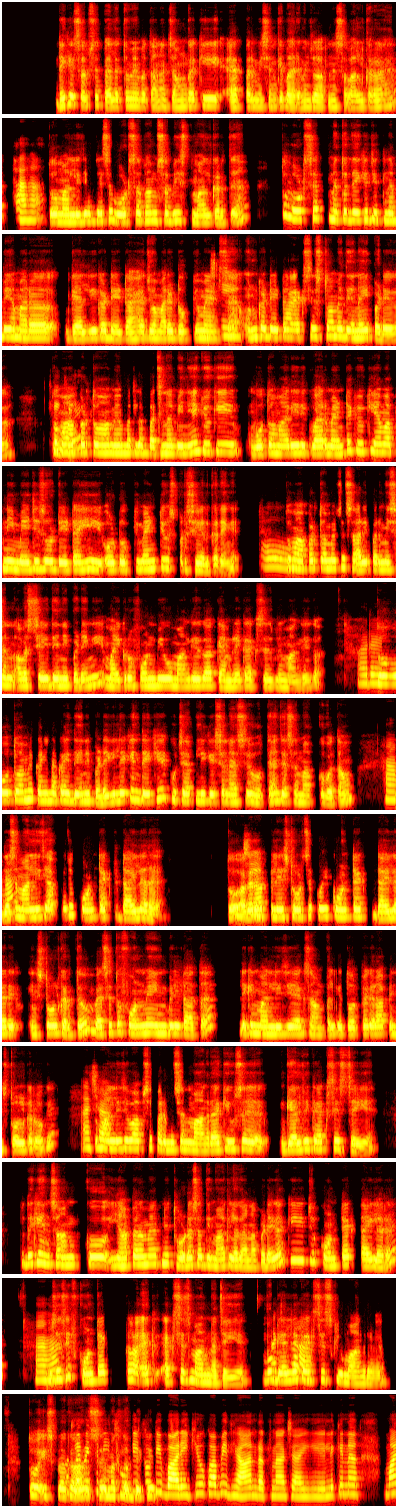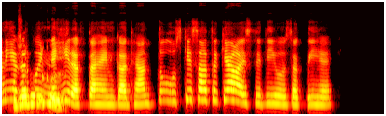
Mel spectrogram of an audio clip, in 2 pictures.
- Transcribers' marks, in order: in English: "ऐप परमिशन"; in English: "गैलरी"; in English: "डेटा"; in English: "डॉक्यूमेंट्स"; in English: "डेटा एक्सेस"; in English: "रिक्वायरमेंट"; in English: "इमेजेस"; in English: "डेटा"; in English: "डॉक्यूमेंट"; in English: "शेयर"; in English: "परमिशन"; in English: "माइक्रोफ़ोन"; in English: "एक्सेस"; in English: "एप्लीकेशन"; tapping; in English: "कॉन्टैक्ट डायलर"; in English: "कॉन्टैक्ट डायलर इंस्टॉल"; in English: "इनबिल्ट"; in English: "एग्ज़ाम्पल"; in English: "इंस्टॉल"; in English: "परमिशन"; in English: "गैलरी"; in English: "एक्सेस"; in English: "कॉन्टैक्ट डायलर"; in English: "कॉन्टैक्ट"; in English: "एक एक्सेस"; in English: "गैलरी"; in English: "एक्सेस"
- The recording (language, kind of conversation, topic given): Hindi, podcast, ऑनलाइन निजता का ध्यान रखने के आपके तरीके क्या हैं?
